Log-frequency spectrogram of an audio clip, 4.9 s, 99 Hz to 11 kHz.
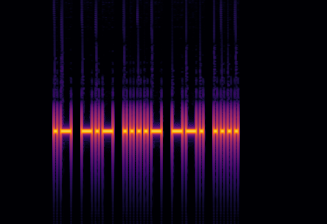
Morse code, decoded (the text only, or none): AK4GH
